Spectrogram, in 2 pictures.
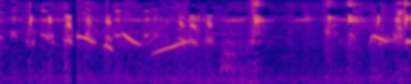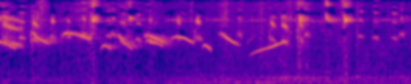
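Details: Song of a green-winged saltator, used to stimulate a cold captive bird: loud slurred whistles swooping up and down in bursts, with long upward-gliding notes, a pause midway, a steady high faint tone and sharp clicks throughout.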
